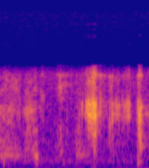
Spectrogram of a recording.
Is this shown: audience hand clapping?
no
